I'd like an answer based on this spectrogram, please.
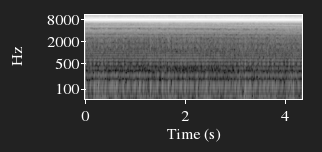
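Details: A black-winged grass cicada (Mogannia formosana, Green Island form), recorded in April on Green Island, Taiwan, sings a steady, very high-pitched buzz that runs unbroken throughout.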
